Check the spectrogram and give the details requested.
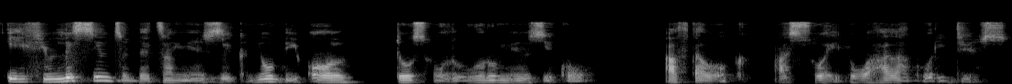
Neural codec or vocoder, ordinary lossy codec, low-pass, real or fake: codec, 24 kHz, 1 kbps, SNAC; none; 7.2 kHz; fake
